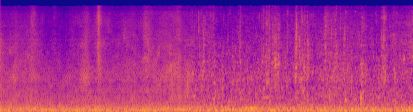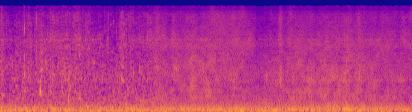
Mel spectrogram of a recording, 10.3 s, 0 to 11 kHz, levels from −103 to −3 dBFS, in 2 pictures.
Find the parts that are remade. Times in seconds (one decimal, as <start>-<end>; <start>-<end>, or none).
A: 0.0-2.4; 7.1-10.3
